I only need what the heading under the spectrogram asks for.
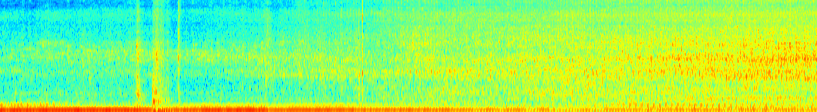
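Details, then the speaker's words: Honda CRX Si with holed, rusted muffler patched and sealed, tailpipe disconnected from hole: after a short blip, deep loud even idle drone, raspy exhaust note, a little louder. "it is disconnected from the hole that's down here so it does kind of have a nice little sounds like i have an intake it is a little louder"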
